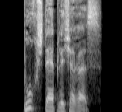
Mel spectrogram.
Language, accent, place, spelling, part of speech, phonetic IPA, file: German, Germany, Berlin, buchstäblicheres, adjective, [ˈbuːxˌʃtɛːplɪçəʁəs], De-buchstäblicheres.ogg
- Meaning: strong/mixed nominative/accusative neuter singular comparative degree of buchstäblich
